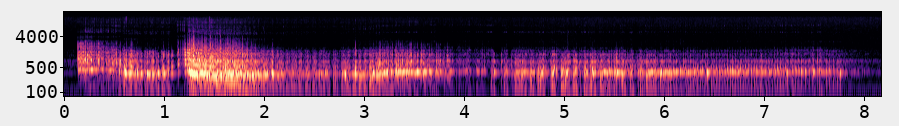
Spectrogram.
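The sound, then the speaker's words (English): A lion limping on three legs, with a huge thorn stuck in its right forepaw, grunts and roars along a jungle path: a loud, rumbling growl that swells early, then holds as a steady throaty snarl for several seconds before cutting off. No one speaks. “We are in a jungle, and along a path in this jungle, a lion comes limping on three legs, holding up his right forepaw, in which a huge thorn sticks.”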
